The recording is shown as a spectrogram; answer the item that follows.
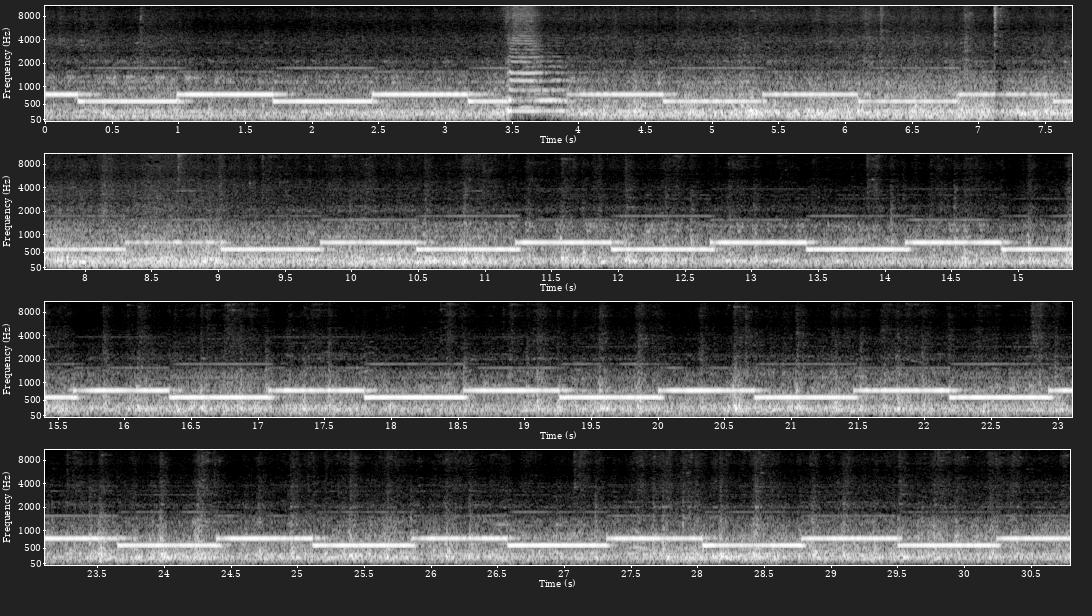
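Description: Diesel-hauled passenger train rolling past, a steady rumble of wheels on the rails, with one short horn blast about three and a half seconds in. Over it a two-tone electronic warning alarm alternates between a high and a low note, about one cycle a second.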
